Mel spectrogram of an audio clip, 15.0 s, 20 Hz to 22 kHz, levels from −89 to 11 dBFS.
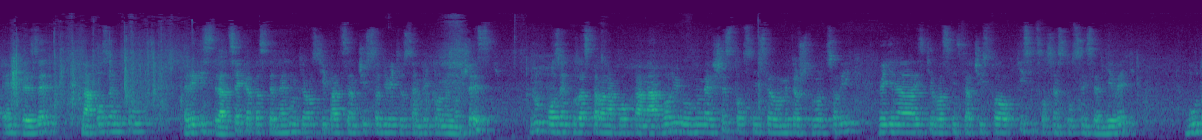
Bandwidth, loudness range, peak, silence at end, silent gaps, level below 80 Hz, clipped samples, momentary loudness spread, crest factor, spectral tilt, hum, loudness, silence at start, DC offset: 15.5 kHz; 3 LU; -12 dBFS; 0 s; none; -76 dBFS; under 0.1%; 10 LU; 22 dB; -3.5 dB/octave; none; -33 LUFS; 0 s; under 0.1%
